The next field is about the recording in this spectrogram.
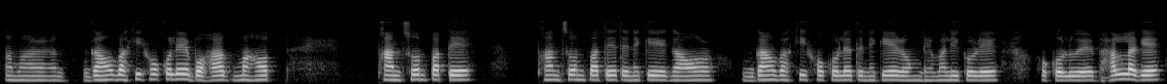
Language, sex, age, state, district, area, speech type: Assamese, female, 30-45, Assam, Biswanath, rural, spontaneous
